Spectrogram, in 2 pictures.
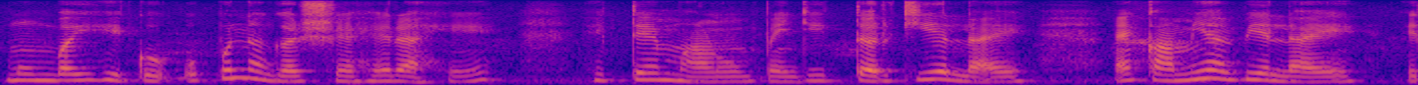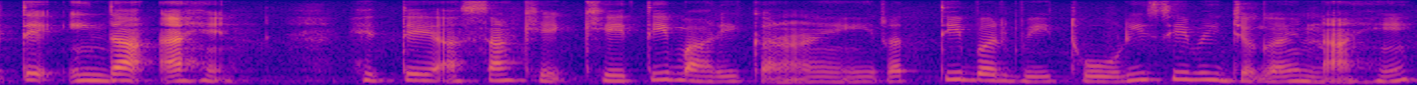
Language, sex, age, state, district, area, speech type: Sindhi, female, 30-45, Maharashtra, Mumbai Suburban, urban, spontaneous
